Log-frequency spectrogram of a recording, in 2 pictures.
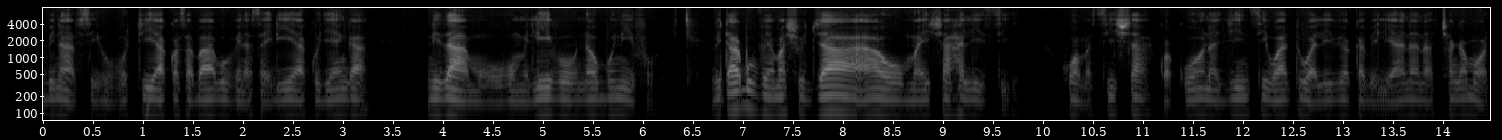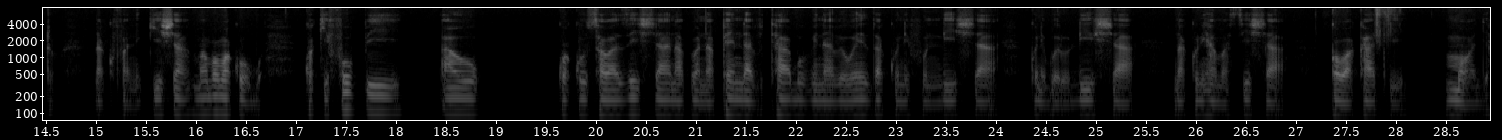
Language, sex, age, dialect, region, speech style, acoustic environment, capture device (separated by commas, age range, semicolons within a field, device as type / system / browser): Swahili, male, 18-24, Kenya - Nairobi Sheng-influenced, Kenya, focused, nature; silence, mobile / Linux / Chrome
